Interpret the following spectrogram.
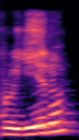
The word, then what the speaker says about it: Ruggiero: que por favor cuéntanos quién es las rugieron no sé si lo pronunciado bien y a qué se dedica muy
